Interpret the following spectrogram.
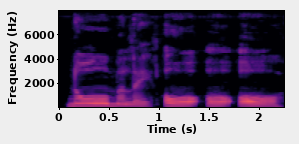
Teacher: so that's an open vowel sound no r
